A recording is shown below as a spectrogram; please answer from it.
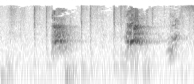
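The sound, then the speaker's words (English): An aggressive dog that had been attacking a person barks three times, each bark a short, loud, tonal burst separated by brief pauses, with no talk over it. “Your dog was attacking me, and I had to run, and I ran into you. What is it with you and this dog?”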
